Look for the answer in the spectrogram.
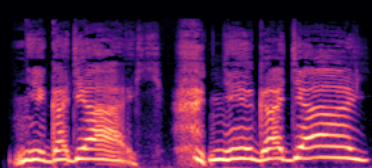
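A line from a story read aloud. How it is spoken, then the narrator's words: Increasingly loud shouting. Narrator (Russian): все громче кричала Гризельда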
